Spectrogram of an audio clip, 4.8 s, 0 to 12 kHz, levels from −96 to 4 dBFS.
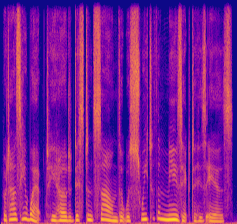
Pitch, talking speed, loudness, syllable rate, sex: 225 Hz, 215 wpm, -15 LUFS, 4.4 syllables/s, female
